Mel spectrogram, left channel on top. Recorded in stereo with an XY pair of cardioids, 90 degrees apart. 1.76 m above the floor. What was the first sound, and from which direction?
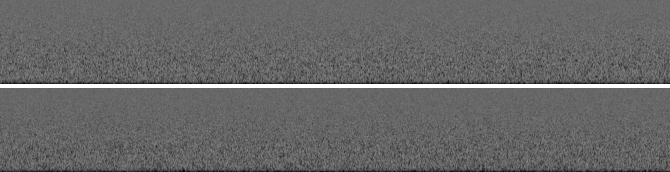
Only background noise.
